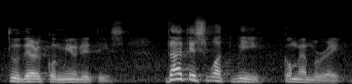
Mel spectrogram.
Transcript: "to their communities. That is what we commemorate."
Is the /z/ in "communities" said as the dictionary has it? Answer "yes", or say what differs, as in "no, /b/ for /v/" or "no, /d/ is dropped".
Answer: no, /s/ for /z/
